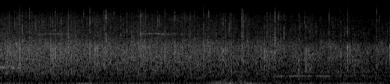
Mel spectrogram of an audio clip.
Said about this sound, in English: Hey, are you clapping your hands? Clap properly.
